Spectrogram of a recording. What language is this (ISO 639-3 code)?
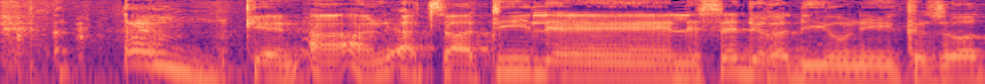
heb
